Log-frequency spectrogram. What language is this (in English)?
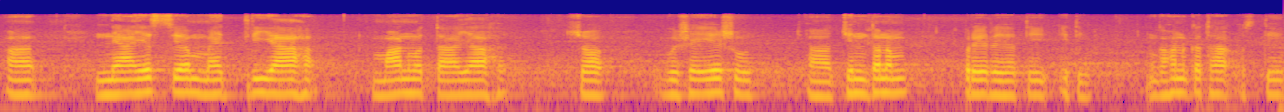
Sanskrit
